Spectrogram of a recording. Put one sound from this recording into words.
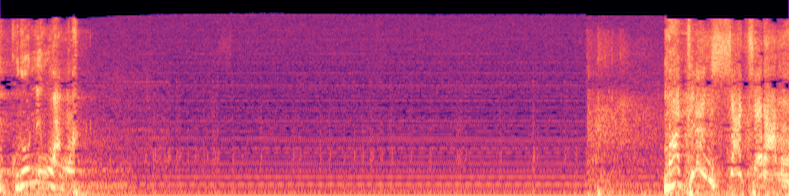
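A man preaches forcefully into a microphone in a large echoing hall.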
